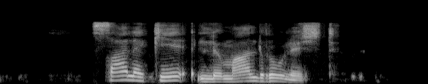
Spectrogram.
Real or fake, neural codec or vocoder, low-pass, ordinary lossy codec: fake; codec, 16 kHz, 4 kbps, X-Codec, WavLM features, trained on Multilingual LibriSpeech; 7.2 kHz; AAC, 32 kbps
